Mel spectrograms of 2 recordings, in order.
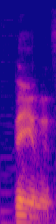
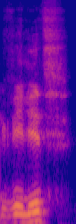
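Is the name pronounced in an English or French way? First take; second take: English; French. First: The name is pronounced the English way. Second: The name is pronounced the French way.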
